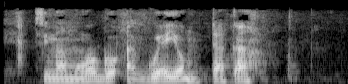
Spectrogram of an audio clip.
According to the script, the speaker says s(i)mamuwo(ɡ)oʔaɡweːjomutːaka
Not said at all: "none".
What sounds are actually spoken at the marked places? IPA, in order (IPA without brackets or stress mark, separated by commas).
i, ɡ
